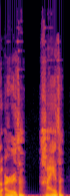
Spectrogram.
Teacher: 北京话里的子字特别有意思，一般情况下它发轻声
